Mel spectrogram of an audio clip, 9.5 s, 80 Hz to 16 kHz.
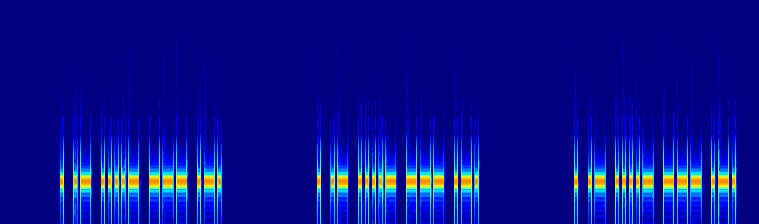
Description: Morse code, heard as a keyed tone, about 28 wpm, 700 Hz. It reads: EA4OR EA4OR EA4OR
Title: Call Signs Repeated 2x - 28wpm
